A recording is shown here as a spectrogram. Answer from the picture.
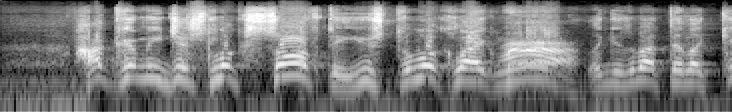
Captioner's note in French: enragé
